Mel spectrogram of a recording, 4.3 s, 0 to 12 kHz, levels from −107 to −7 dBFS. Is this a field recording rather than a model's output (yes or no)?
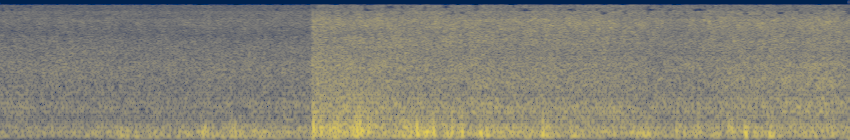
yes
